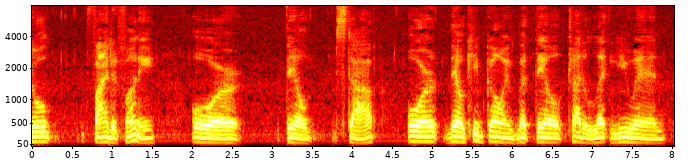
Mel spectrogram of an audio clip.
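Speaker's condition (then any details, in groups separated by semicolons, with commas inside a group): No condition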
